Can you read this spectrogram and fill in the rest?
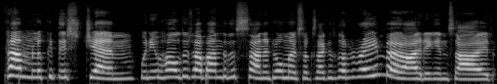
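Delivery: high, loud put-on recital; weird reading voice. Streamer reading a game quote to viewers, weird high put-on voice. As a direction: read it in a silly weird accent. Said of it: "should I read this in a weird accent".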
